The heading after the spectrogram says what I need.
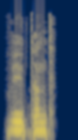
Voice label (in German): "witternd", German; adjectives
